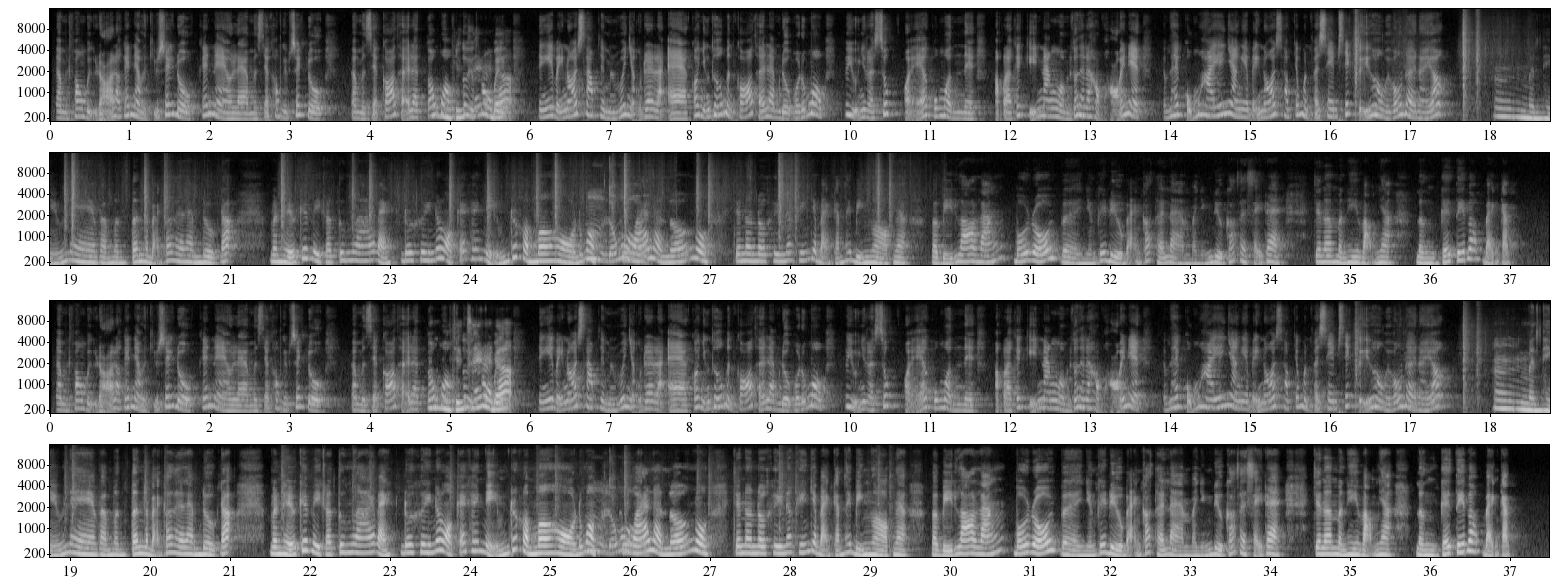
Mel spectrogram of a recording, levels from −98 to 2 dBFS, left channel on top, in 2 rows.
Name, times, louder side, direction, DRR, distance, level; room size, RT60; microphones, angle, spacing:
voice 1, 0.1-5.7 6.1-17.4 25.4-26.3, left 1 dB, 15° left, 9 dB, 0.7 m, -34 dB
voice 2, 4.7-5.8 18.0-37.0, right 5 dB, 60° right, 18 dB, 0.4 m, -27 dB
sound 1, 16.1-17.2 17.6-18.6 18.9-21.0 21.6-23.9 24.2-30.0, left 5 dB, 70° left, 0.9 m, -48 dB
17.5 x 6.1 x 7.0 m, 0.73 s
head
